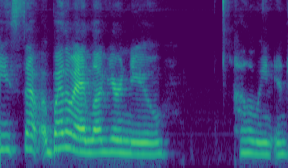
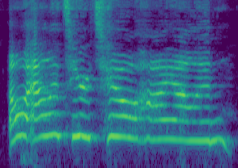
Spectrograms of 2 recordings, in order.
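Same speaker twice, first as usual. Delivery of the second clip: much higher, louder, delighted; light up as a friend arrives; excited greeting; 13 semitones higher, 7 dB louder than usual. Real, not acted. Greeting Alan joining the stream, delighted and loud.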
